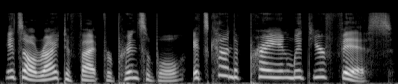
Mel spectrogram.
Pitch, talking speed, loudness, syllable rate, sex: 255 Hz, 210 wpm, -18 LUFS, 4.2 syllables/s, female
